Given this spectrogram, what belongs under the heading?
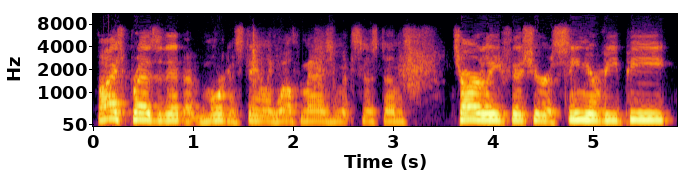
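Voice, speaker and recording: A slightly dull recording of a man with a fairly high voice. He speaks as an event host making an informal live introduction, effusive and chummy in how he addresses people. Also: normal speed, mellow. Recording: dull lo-fi audio.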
